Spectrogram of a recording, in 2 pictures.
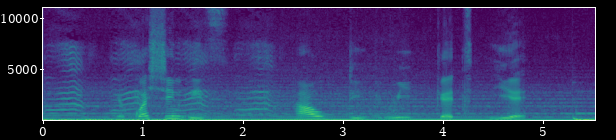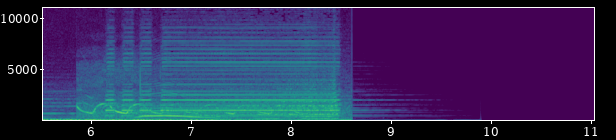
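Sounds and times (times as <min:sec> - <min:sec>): deep rumble: 0:00.0 - 0:08.6
steady high tones: 0:05.9 - 0:08.6
wailing siren-like tones: 0:05.9 - 0:08.6.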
